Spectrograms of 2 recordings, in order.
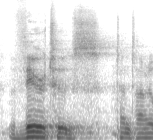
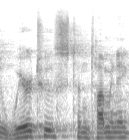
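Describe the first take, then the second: First: It uses the medieval v pronunciation. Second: It uses the classical Latin pronunciation. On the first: "that sloppy medieval v" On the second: "Do we pronounce it classically"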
